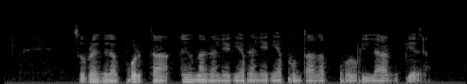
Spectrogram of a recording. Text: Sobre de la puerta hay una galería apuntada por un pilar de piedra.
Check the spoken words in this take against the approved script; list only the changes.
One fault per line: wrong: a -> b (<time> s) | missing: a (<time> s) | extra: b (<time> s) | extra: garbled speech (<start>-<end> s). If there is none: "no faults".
extra: galería (2.5 s)
missing: un (3.5 s)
